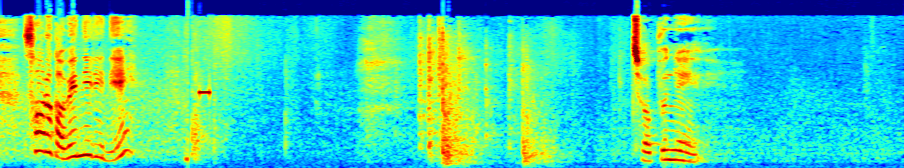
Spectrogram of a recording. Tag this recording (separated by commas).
Speech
